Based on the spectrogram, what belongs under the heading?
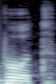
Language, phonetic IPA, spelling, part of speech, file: Polish, [but], but, noun, Pl-but.ogg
